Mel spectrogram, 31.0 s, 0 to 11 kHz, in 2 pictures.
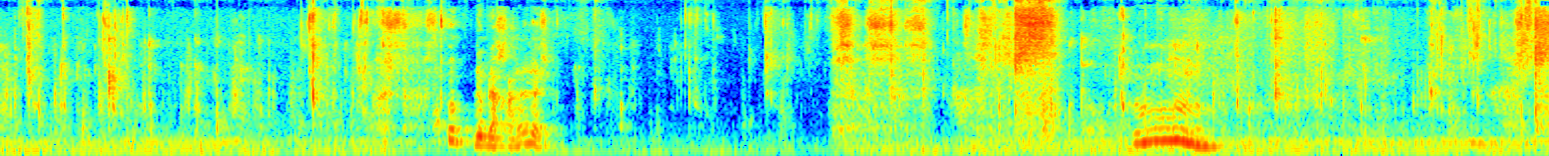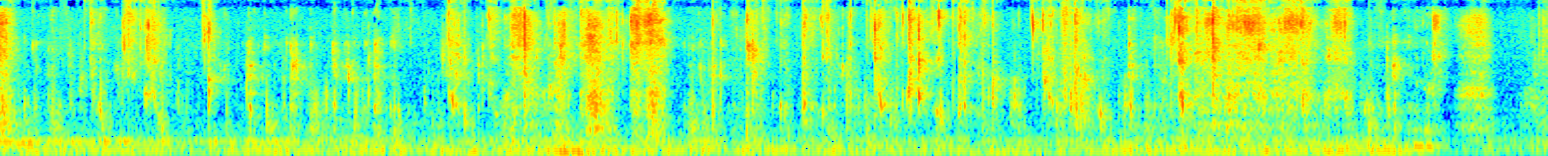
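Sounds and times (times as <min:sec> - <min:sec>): close-up chewing and biting: 0:00.0 - 0:04.4, 0:05.5 - 0:29.8.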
